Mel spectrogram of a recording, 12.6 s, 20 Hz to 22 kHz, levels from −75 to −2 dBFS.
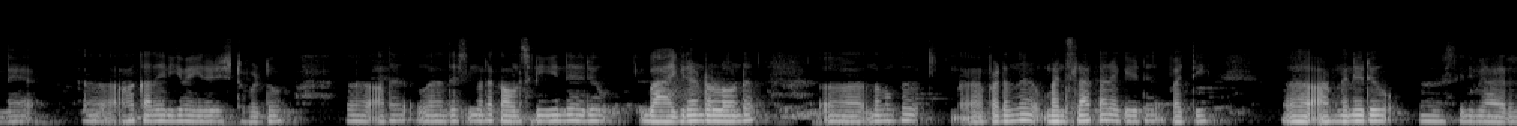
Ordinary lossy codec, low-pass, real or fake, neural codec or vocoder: none; 7.2 kHz; real; none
